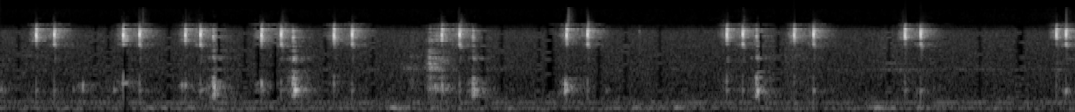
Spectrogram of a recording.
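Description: Computer mouse clicking repeatedly at an uneven pace, about a dozen short, faint clicks, as faces are selected one after another.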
